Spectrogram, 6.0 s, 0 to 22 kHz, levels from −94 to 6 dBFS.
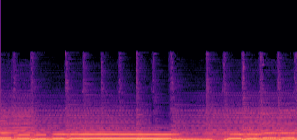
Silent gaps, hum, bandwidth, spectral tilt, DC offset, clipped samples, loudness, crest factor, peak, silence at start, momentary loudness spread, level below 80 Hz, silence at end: none; none; 11.5 kHz; -8 dB/octave; under 0.1%; under 0.1%; -19 LUFS; 14 dB; -4 dBFS; 0 s; 7 LU; -26 dBFS; 0 s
